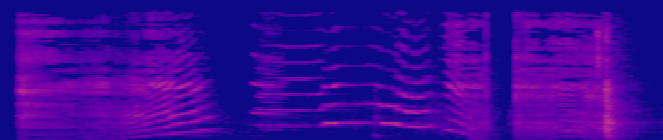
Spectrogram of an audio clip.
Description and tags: Squeeky Door Close
Squeeking Door Closing
Close, Door, Squeak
